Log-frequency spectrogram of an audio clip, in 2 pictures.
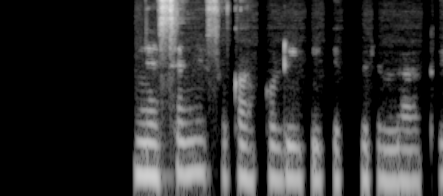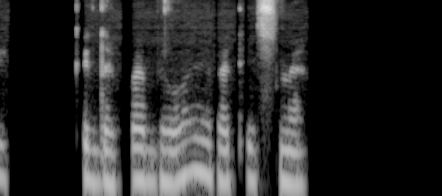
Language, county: Lithuanian, Vilnius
